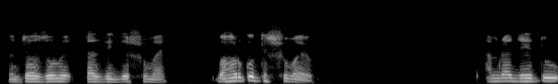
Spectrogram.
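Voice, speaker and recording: A man's voice: mid-range voice, dry recording. Man teaching over a tinny line. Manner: patient, explanatory, demonstrates sounds. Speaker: Quran recitation teacher. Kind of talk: online tajweed lesson. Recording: dry, tinny phone-like audio.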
